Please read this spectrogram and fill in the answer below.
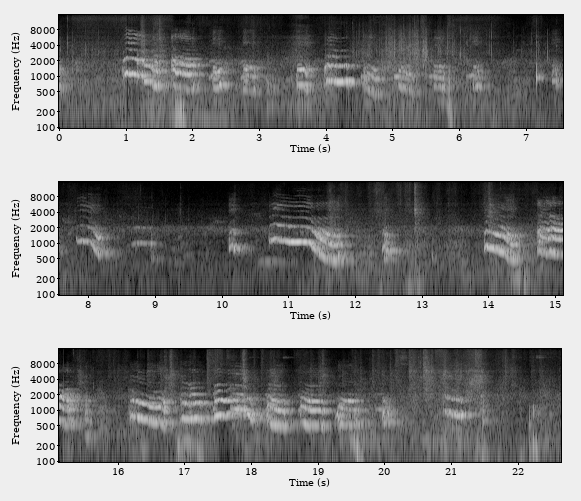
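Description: Young Great Dane puppies whimpering and yelping: clusters of short, high whines that slide down in pitch, with a quieter pause around the middle.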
